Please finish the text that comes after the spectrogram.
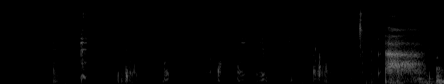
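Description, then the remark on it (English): Someone takes a quiet sip of water: soft mouth clicks and gulps spaced out over a few seconds, ending with a short breathy exhale. “But because I was alone, I talked a lot more than usual, and I'm super thirsty and parched right now, so give me just 1 second while I take a little sip.”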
